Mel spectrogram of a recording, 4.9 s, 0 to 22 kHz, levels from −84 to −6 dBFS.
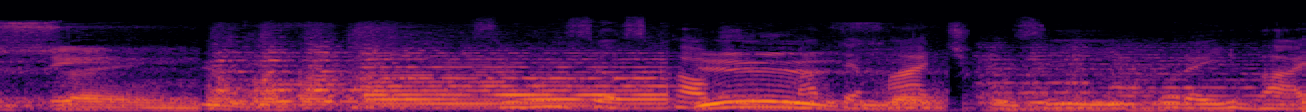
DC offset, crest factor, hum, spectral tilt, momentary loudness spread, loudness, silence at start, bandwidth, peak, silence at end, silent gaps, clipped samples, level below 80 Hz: under 0.1%; 10 dB; none; -5.5 dB/octave; 5 LU; -33 LUFS; 0 s; 12.5 kHz; -22 dBFS; 0 s; none; under 0.1%; -60 dBFS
